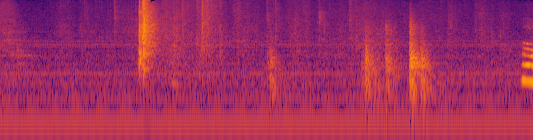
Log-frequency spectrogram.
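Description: Several short knocks and taps of a plastic cutting board, broccoli florets and a knife against a kitchen countertop, the loudest about a second in and a quick cluster of three or four near the end.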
